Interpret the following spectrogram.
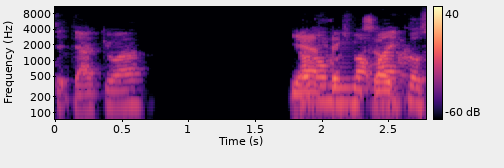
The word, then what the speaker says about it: D'Aguilar: That's how you pronounce it, D'Aguilar.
